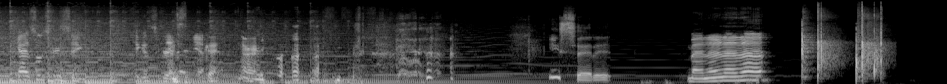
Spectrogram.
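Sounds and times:
speech: 0:00.2 - 0:04.4, 0:05.5 - 0:06.2, 0:06.9 - 0:07.7
laughter: 0:01.4 - 0:04.7
people clapping hands: 0:08.0 - 0:09.0.

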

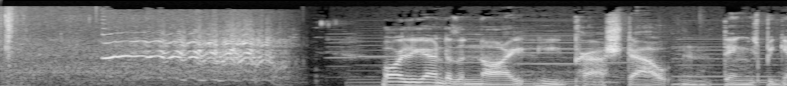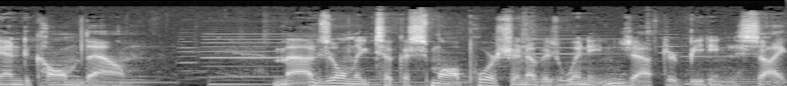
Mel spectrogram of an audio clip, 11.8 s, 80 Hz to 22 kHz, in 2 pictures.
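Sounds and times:
horse whinnying: 0:00.8 - 0:02.4
speech: 0:02.6 - 0:07.0, 0:08.0 - 0:11.7.

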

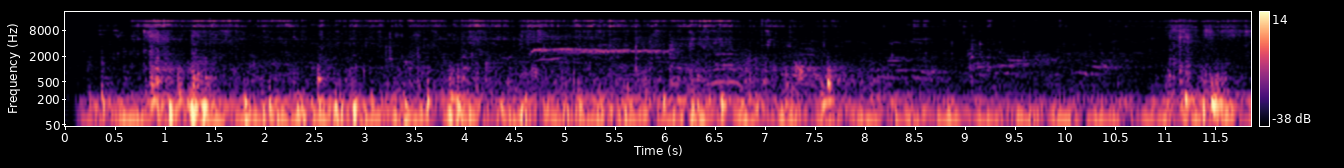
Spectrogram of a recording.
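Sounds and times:
horse hooves clip-clopping as horses pull heavy concrete blocks: 0:00.0 - 0:11.8
high whistle-like tone: 0:04.5 - 0:06.6.

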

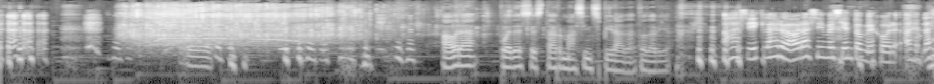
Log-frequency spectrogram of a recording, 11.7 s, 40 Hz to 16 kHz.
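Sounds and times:
laughter: 0:00.0 - 0:00.7, 0:01.4 - 0:06.5, 0:08.4 - 0:09.6, 0:10.4 - 0:11.6
applause: 0:01.5 - 0:07.0
speech: 0:02.6 - 0:11.6.

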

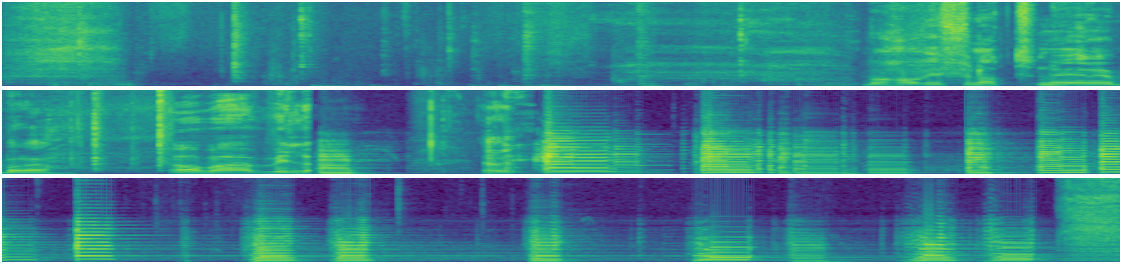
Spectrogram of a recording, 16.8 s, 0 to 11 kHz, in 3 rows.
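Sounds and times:
speech: 0:04.3 - 0:07.2, 0:08.0 - 0:08.3
electric guitar chords strummed with light reverb: 0:08.3 - 0:16.5.

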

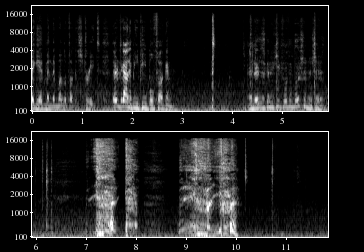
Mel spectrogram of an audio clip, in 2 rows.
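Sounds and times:
speech: 0:00.0 - 0:03.7, 0:04.3 - 0:06.3
harsh coughing: 0:07.0 - 0:08.1, 0:08.9 - 0:10.2.

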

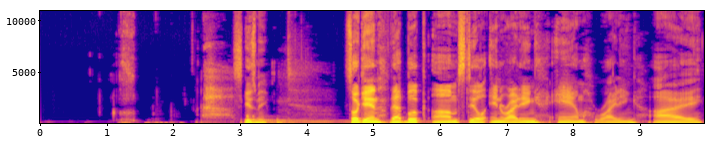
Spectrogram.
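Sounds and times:
sipping hot tea: 0:01.1 - 0:02.0
speech: 0:03.0 - 0:03.9, 0:04.6 - 0:09.9.

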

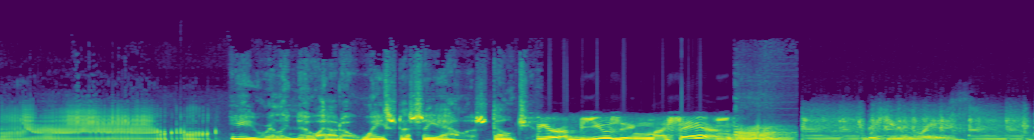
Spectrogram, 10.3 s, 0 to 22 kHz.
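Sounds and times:
long loud buzzing ripping fart: 0:00.0 - 0:02.3
speech: 0:02.3 - 0:08.0, 0:08.6 - 0:09.8.

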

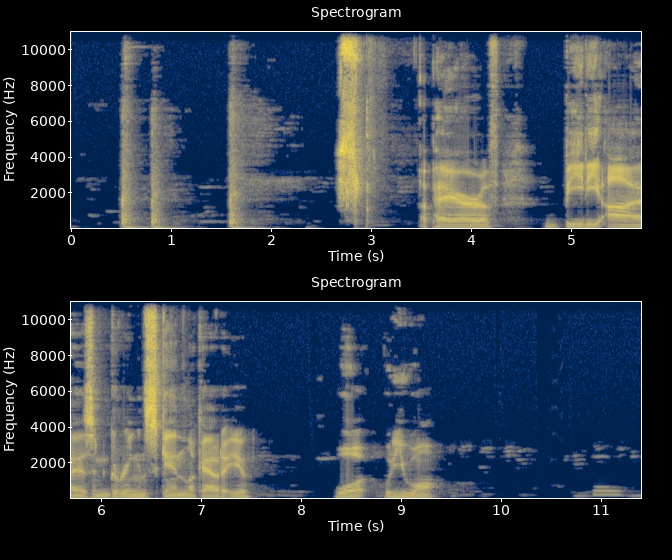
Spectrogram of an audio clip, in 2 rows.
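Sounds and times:
solid raps knocking on a door: 0:00.5 - 0:01.8
speech: 0:03.5 - 0:07.6, 0:08.4 - 0:09.4.

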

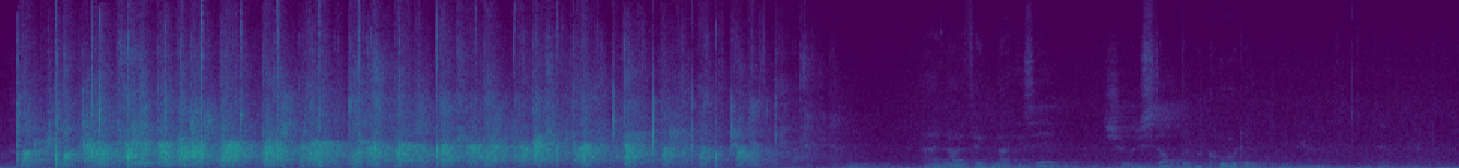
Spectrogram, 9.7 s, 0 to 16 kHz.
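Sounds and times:
audience applauding: 0:00.0 - 0:05.6.

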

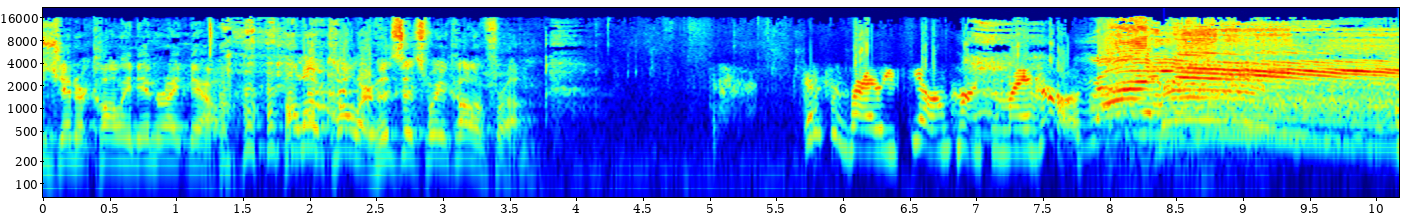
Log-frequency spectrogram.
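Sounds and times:
speech: 0:00.0 - 0:04.0, 0:05.7 - 0:09.4
crowd cheering and whooping: 0:07.8 - 0:10.1.

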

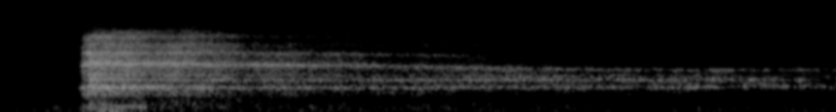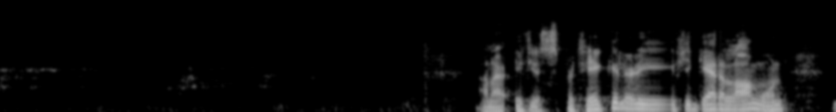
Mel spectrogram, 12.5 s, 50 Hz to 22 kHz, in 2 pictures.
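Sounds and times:
long steady inhale through the nose during a breathwork exercise: 0:00.6 - 0:05.8
speech: 0:09.9 - 0:12.5.

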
